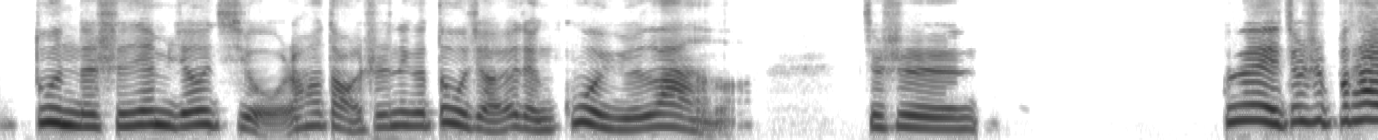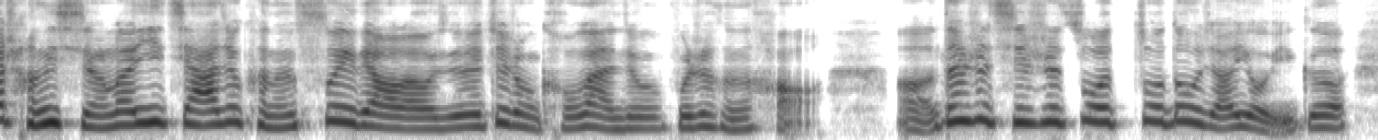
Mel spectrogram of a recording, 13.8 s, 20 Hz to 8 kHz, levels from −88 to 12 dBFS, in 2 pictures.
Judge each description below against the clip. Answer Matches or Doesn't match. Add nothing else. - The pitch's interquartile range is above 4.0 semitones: Matches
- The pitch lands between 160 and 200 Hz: Doesn't match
